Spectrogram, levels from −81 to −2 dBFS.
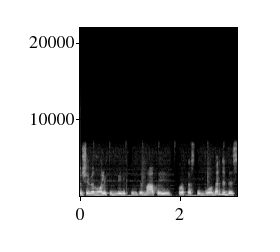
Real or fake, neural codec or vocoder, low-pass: real; none; 7.2 kHz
